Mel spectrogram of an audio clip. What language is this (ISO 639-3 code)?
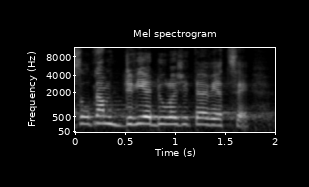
ces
